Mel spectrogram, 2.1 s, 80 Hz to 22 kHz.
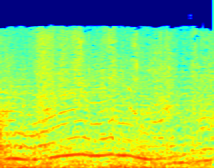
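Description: Lamborghini Huracán Evo's V10 engine revving with its pitch rising and falling repeatedly as the car drifts.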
